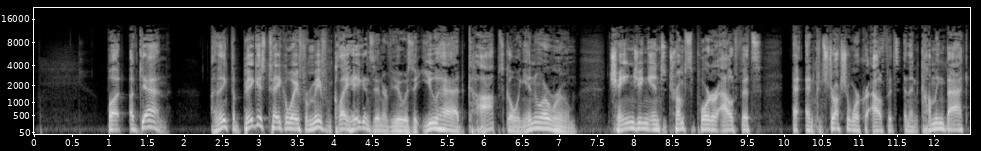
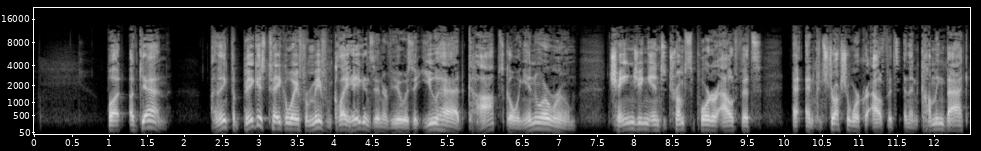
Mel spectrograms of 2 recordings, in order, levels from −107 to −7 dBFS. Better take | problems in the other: first | thin; somewhat; fading below 300 Hz

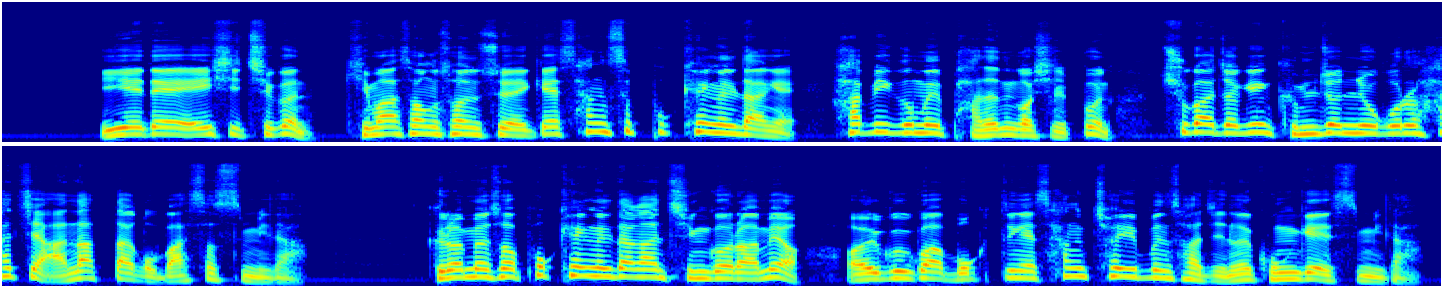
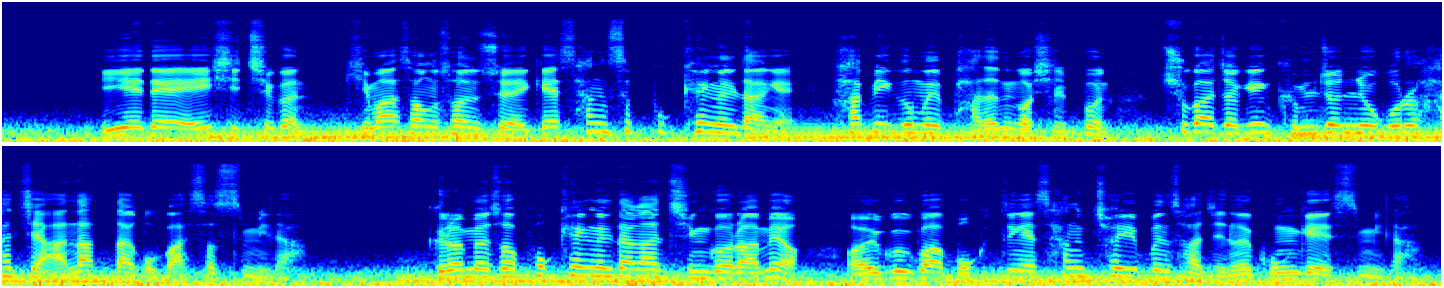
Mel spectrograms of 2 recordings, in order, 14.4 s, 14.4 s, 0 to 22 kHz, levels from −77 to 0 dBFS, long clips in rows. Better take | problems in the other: first | low rumble; noticeable; throughout; 15 dB below the speech

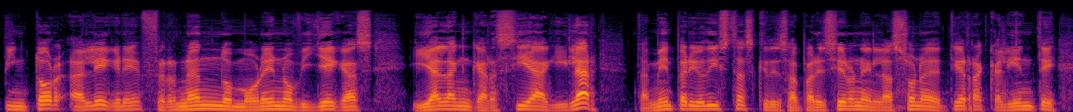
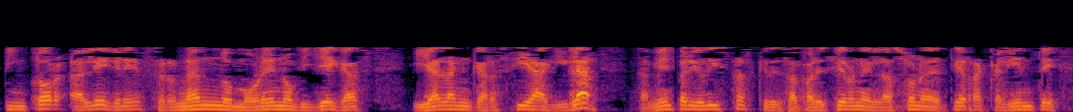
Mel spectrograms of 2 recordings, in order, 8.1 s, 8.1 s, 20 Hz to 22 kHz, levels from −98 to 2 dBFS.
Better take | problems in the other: first | garbled, watery; badly; nothing above 4 kHz

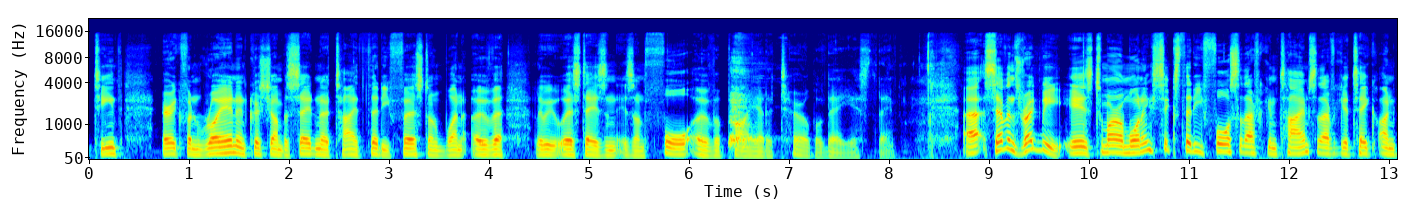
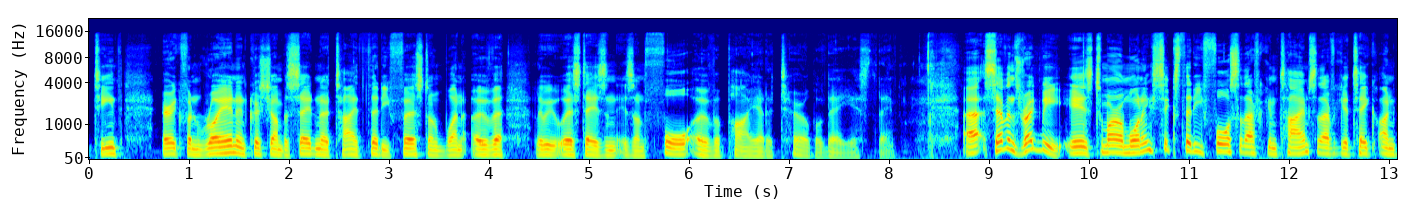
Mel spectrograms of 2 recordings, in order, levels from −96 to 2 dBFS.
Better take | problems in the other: second | dog barking; noticeable; at 6.5 s; peak 5 dB below the speech

